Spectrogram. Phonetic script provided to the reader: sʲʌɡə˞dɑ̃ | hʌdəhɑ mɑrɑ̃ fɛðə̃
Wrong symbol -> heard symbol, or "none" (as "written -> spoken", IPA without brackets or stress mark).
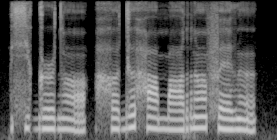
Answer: none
